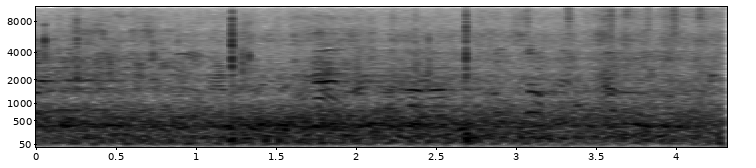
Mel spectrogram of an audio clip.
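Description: Footballs being kicked on an artificial-turf pitch, two sharp thuds about a second and three seconds in, over a steady low rumble and faint distant shouts of players.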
